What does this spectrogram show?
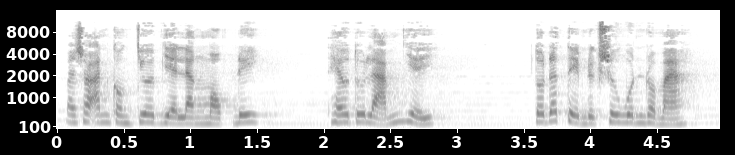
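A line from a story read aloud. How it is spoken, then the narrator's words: Icy cold. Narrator (Vietnamese): buông ra một câu lạnh lùng băng giá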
